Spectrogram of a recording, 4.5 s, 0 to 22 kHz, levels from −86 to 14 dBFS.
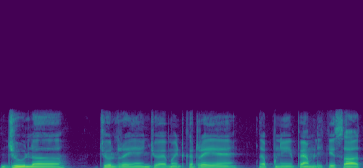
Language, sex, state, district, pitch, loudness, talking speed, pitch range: Hindi, male, Chandigarh, Chandigarh, 100 Hz, -18 LUFS, 160 wpm, 95-110 Hz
